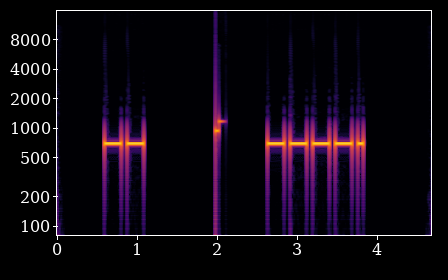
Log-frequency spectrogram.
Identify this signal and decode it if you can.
Morse code, heard as a keyed tone, about 17 wpm, 700 Hz. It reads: M 9
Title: Single Letter-Number - Rapid-Fire 17wpm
